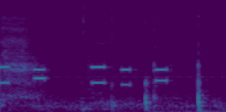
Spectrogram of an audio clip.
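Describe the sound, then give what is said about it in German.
A phone keypad dialing a number: about five short two-tone beeps at an uneven pace, with soft button clicks between them, fairly quiet with no talking. “es tutet, es tutet.”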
